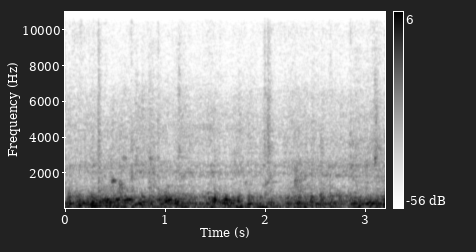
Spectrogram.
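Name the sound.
train riding to Tainan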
